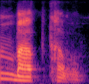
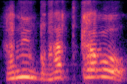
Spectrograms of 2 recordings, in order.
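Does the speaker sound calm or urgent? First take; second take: calm; urgent. First: It is said in a calm, casual way. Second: It is said in an urgent, demanding way. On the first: The food can be served later. "শোনার পরে মনে করো ও ভাত খাবে, আচ্ছা ঠিক আছে দিব আধা ঘন্টা পরে।" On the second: The food must be served right now. "তার মানে তোমার চাহিদা এত বেশি যে তোমাকে এখনই খাবার দিতে হবে।"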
